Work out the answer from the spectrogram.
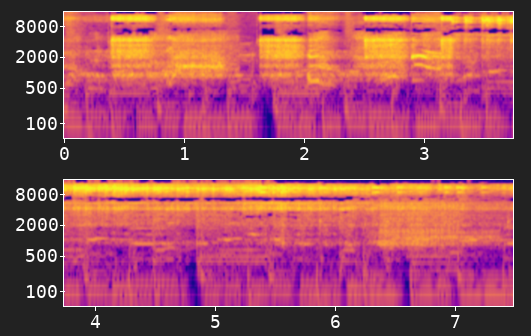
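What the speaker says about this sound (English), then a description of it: "So those coins that you just heard, that means I destroyed all the ghosts." Bright metallic coins jingle and clatter in repeated bursts in a ghost-hunting game after all the ghosts are destroyed, layered over a busy electronic game tune with no talk.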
